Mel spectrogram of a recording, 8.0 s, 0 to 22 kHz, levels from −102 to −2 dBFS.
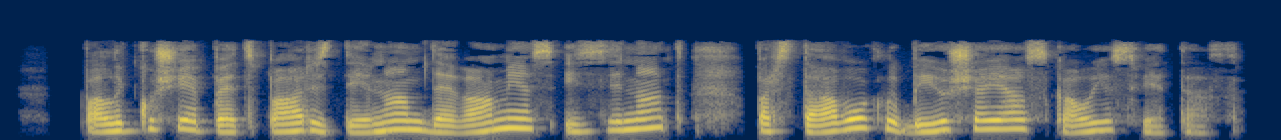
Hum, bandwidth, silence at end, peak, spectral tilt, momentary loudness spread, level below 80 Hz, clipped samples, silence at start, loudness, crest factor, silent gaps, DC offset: none; 7.8 kHz; 0.3 s; 0 dBFS; -4.5 dB/octave; 12 LU; -68 dBFS; under 0.1%; 0.55 s; -18 LUFS; 18 dB; 4.65-4.72 s; under 0.1%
